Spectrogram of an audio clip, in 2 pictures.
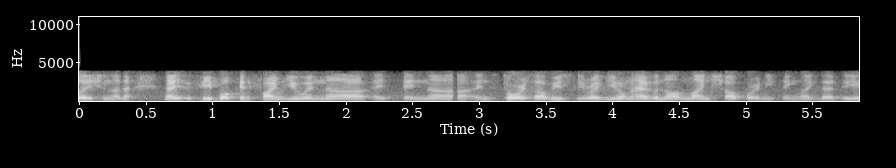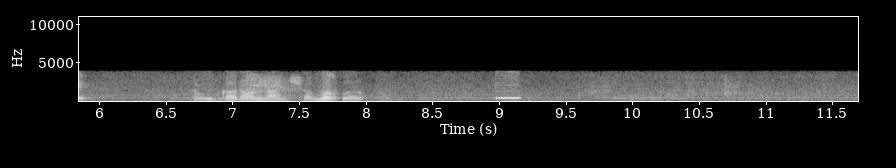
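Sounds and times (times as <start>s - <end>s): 
speech: 0.0s - 6.1s, 6.7s - 8.2s, 9.0s - 9.3s
faint hiss of a phone line: 9.0s - 9.2s
short electronic beep on a phone line: 9.0s - 9.2s.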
